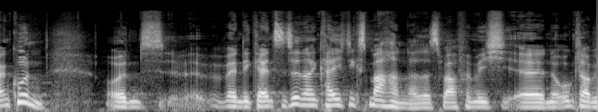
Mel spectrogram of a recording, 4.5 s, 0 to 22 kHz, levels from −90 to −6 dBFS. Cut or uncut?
cut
